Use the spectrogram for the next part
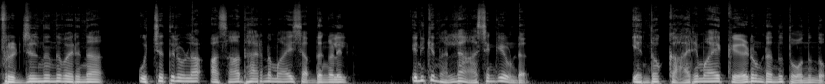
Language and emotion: Malayalam, fearful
